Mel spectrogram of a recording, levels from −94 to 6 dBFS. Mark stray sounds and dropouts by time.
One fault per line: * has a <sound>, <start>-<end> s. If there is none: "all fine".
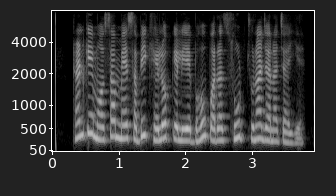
all fine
